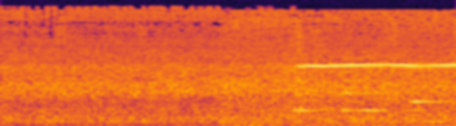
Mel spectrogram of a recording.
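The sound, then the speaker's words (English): Steady low rumble of a metro train in motion, with a brief rise in noise midway and thin high-pitched whines and tonal squeals appearing toward the end, no talking. “Shahid Hemat Station. Oh, here I have to get off the train.”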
